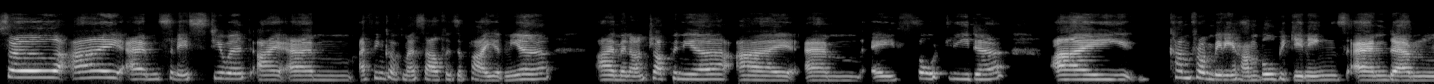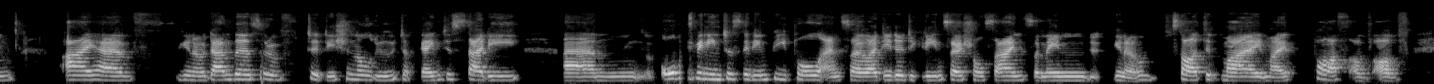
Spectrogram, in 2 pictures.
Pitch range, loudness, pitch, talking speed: 195-245 Hz, -20 LUFS, 215 Hz, 145 wpm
